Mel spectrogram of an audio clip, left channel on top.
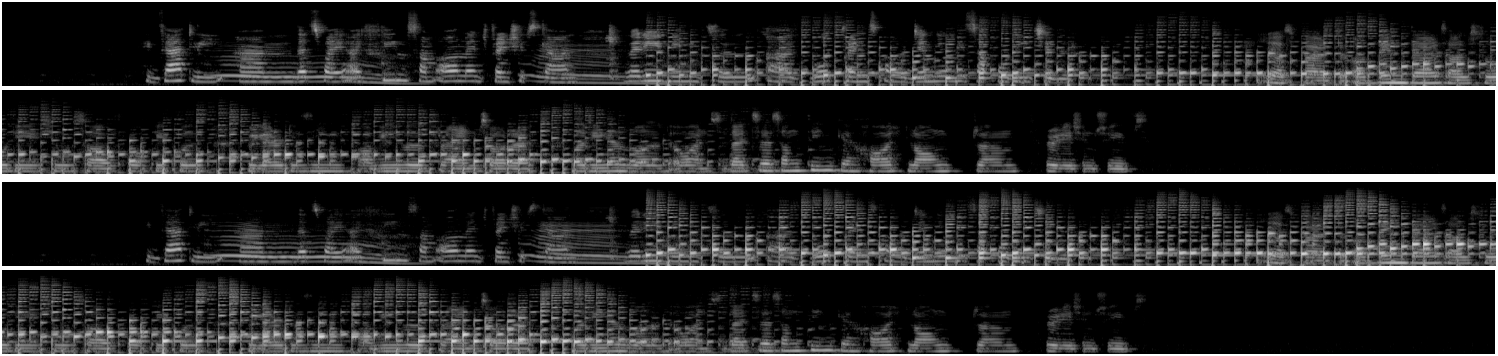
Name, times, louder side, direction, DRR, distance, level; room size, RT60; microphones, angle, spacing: voice 1, 1.4-10.8, left 4 dB, 65° left, 2.0 m, -33 dB
Human voice, 2.0-4.3 5.2-7.0, right 1 dB, 20° right, 2.4 m, -37 dB
sound 1, 6.4-22.4 22.7-22.8, right 6 dB, 35° right, 0.9 m, -23 dB
voice 2, 12.4-25.1 25.4-26.4, left 2 dB, 25° left, 1.1 m, -34 dB
head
